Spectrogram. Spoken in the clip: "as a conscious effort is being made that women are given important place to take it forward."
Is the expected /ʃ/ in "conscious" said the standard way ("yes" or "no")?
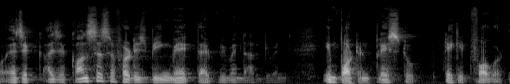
no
